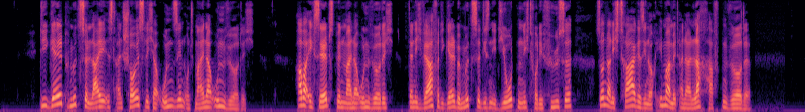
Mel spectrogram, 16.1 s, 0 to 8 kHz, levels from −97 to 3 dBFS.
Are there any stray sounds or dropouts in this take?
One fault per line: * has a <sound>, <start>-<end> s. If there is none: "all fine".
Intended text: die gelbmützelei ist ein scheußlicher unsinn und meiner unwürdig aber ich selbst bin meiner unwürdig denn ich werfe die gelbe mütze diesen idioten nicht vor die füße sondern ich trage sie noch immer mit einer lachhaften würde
all fine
